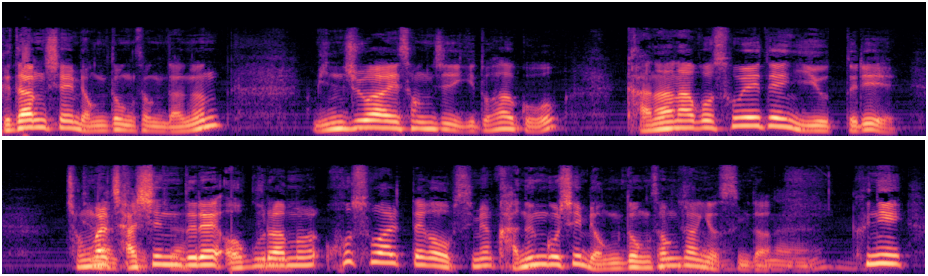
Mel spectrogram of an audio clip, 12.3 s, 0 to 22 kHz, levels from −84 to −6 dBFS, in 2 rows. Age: 30-49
